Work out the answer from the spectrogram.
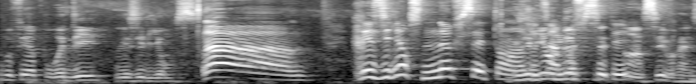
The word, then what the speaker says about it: Rézilyans: Le créole, tu ne prononces. Toutes les lettres se prononcent.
